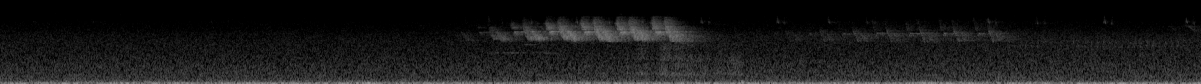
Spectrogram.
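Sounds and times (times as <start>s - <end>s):
low rumble and hiss in a park: 0.0s - 12.0s.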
